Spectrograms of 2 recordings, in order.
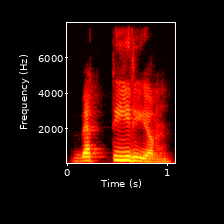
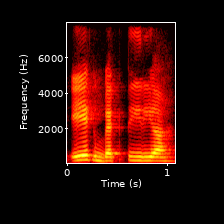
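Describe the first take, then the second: First: बैक्टीरियम said as the right singular; correct form. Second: एक बैक्टीरिया said as the wrong singular; wrong form. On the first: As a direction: give बैक्टीरियम firmly as the correct word. (सही रूप बैक्टीरियम) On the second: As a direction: say एक बैक्टीरिया as a mistake to avoid. (गलत रूप एक बैक्टीरिया) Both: Shown as a demonstration. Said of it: "हम ऐसे नहीं कहेंगे".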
